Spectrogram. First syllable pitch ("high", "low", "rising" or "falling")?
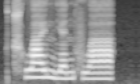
high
